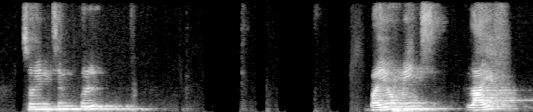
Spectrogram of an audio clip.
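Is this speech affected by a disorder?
No.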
